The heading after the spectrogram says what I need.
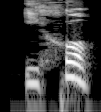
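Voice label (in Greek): "ixo", Greek; ηχώ; echo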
